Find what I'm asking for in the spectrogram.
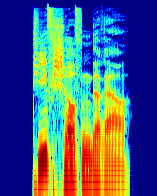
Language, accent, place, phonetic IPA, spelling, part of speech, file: German, Germany, Berlin, [ˈtiːfˌʃʏʁfn̩dəʁɐ], tiefschürfenderer, adjective, De-tiefschürfenderer.ogg
- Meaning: inflection of tiefschürfend: 1. strong/mixed nominative masculine singular comparative degree 2. strong genitive/dative feminine singular comparative degree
